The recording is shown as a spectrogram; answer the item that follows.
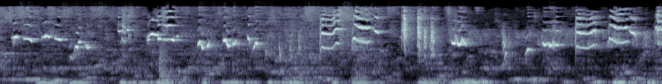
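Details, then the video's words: Oriental magpie-robin song played as a lure to get other birds singing: rapid, varied whistles, squawks and chirps over a loud, pulsing low musical beat. "pancingan Kacer, dijamin burung ikutan gacor.."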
